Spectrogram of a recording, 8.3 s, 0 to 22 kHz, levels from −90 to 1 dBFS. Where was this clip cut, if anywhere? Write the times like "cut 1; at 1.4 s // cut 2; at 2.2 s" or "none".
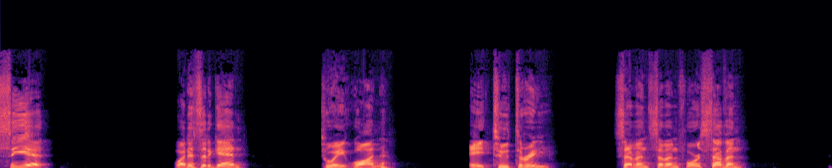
cut 1; at 1.6 s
